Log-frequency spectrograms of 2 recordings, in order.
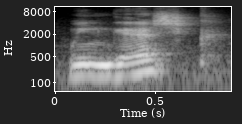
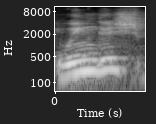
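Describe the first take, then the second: First: The word ends with a final k sound. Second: The word ends without a final k sound. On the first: The speaker calls it right. "it's actually Wingishk" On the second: The speaker calls it wrong. "I say Wingish"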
